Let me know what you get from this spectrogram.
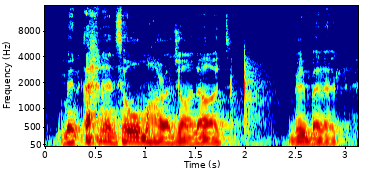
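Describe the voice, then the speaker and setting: A man with a fairly low pitch, a dark, mellow tone and lively intonation, over a quiet background. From southern Iraq (Nasiriyah, Dhi Qar); Iraq. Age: 30s. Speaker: film director; guest. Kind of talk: interview. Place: studio. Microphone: lapel.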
